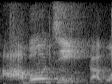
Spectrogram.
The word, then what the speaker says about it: 아버지: 우리가 아버지라고 하는 말이 있다면 요 아자라고 하는 말에 주목해서 보실 필요가 있다는 거죠. 바로 요 앞에 있는 이응, 이건 자음이지만 실제로 이응이 첫 소리로 들어가는 말은요, 묵음이라고 소리값이 없는 겁니다.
